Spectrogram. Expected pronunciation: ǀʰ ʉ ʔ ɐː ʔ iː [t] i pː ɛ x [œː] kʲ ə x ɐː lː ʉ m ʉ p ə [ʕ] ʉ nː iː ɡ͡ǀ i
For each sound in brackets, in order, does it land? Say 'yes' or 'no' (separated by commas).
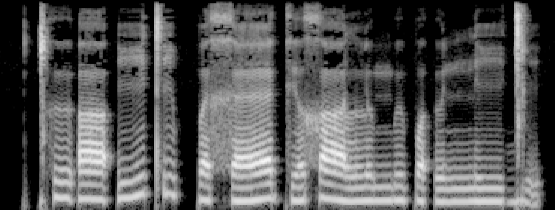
no, no, no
